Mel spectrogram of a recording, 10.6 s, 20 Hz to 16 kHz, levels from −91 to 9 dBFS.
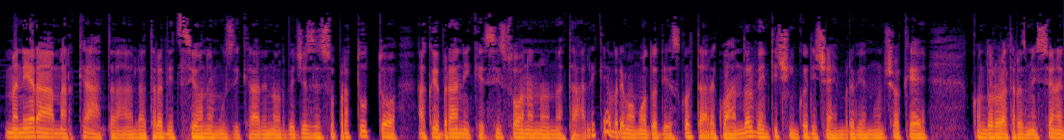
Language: Italian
